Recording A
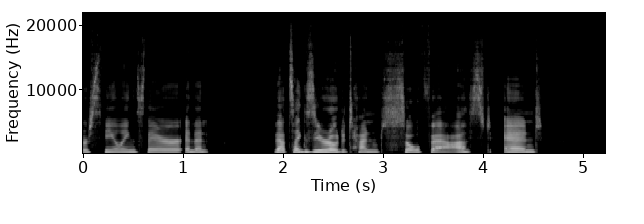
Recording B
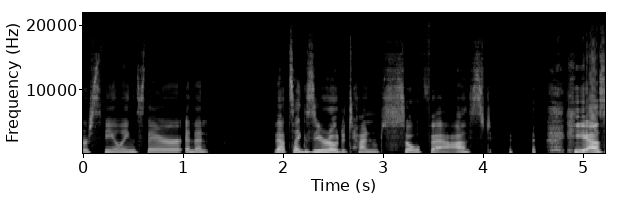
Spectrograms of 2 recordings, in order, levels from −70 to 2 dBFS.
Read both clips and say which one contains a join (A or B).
B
